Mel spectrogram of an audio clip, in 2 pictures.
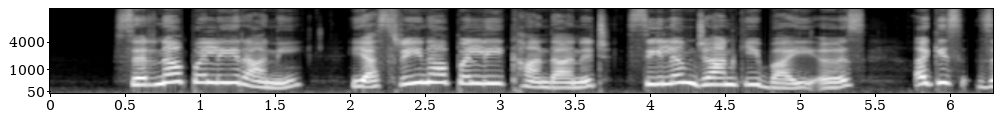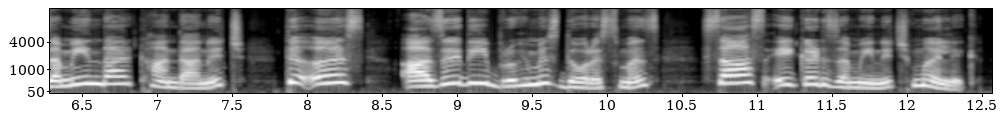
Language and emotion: Kashmiri, neutral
